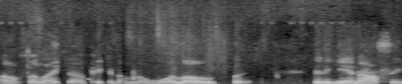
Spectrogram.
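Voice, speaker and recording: Over music in the background, a man with an American accent speaks in a very deep, low voice with monotone, flat intonation. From Chicago, US Midwest. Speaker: truck driver. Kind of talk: casual chat.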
